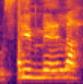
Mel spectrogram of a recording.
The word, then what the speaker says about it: stimela: Oh stimela, oh stimela, oh stimela. That's it. And if you can do a bit of a walk with that, forward on the first syllable.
